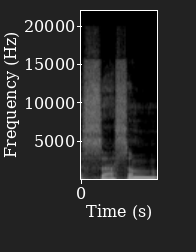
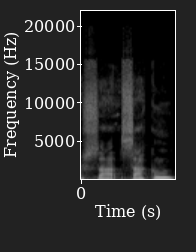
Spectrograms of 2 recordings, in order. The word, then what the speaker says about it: SACEM: Se deletrea SACEM. También se le dice SACEM o SACEM, que lo puede pronunciar de diferente manera.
